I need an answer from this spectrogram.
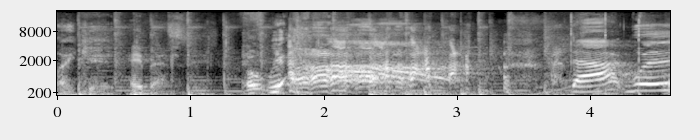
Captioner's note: all laughing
